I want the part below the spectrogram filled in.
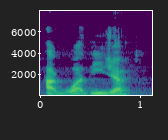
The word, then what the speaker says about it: Aguadilla: It's a Aguadilla.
